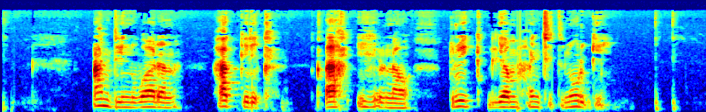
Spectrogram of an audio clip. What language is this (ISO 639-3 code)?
jqr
